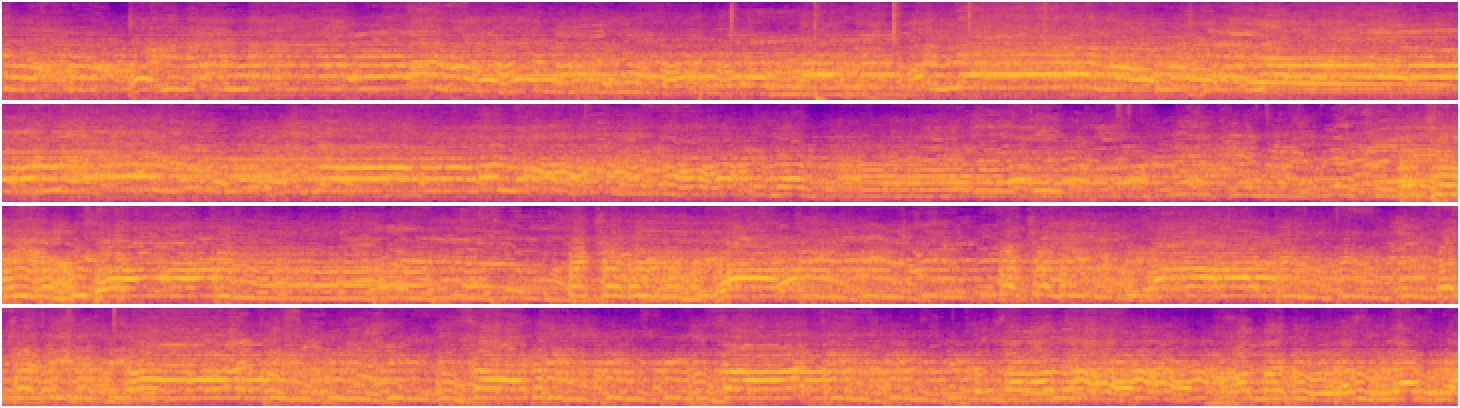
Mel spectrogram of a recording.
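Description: A young man sings loudly into a microphone through a loudspeaker.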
